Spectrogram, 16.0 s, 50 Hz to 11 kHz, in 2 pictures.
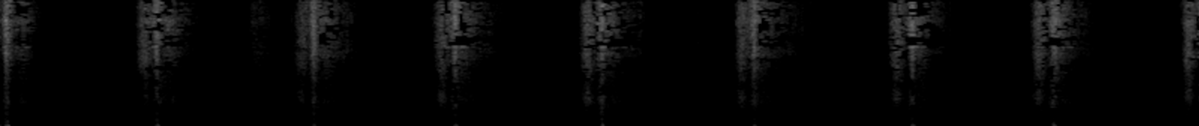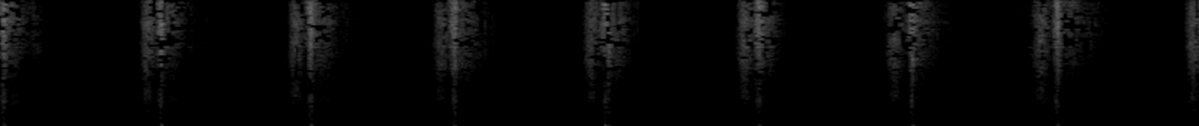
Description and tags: Shaker 4 - 120 BPM stereo dry
Original sound - shaker recorderd in stereo at 120 BPM with a pair of Rode NT5s
eggshaker, percussion, shaker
